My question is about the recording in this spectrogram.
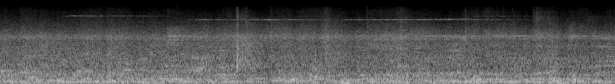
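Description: Busy grappling-gym din: indistinct voices over a steady rumbling room noise, with a few sharp knocks from bodies and hands on the mats.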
